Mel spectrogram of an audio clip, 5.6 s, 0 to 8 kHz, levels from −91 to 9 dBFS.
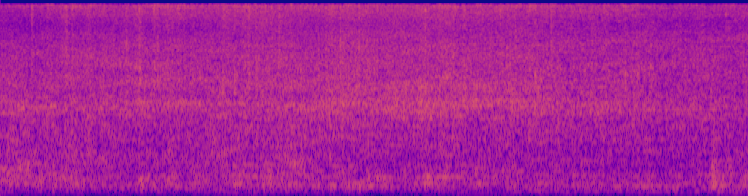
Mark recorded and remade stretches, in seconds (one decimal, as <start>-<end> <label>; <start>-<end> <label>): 0.0-3.4 remade; 3.4-5.6 recorded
